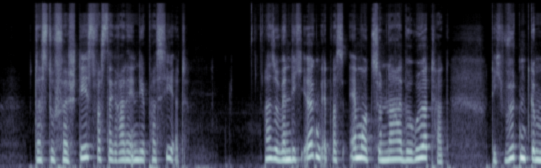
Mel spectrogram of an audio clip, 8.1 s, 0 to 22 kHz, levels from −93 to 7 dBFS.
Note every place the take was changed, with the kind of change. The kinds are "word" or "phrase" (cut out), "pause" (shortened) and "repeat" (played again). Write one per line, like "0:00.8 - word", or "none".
0:03.2 - pause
